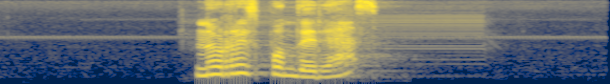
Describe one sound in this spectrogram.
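A young woman speaks with urgency, close by.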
